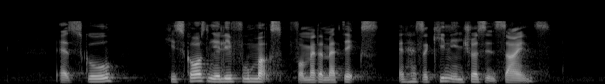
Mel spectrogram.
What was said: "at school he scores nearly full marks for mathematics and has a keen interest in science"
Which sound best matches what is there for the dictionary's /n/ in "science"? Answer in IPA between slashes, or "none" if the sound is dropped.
/n/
